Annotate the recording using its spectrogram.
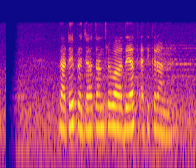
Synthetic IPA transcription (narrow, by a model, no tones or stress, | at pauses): ɾaʈepɾəd͡ʑat̪ant̪ɾəʋaːd̪jat̪ɛt̪ikəɾanːa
